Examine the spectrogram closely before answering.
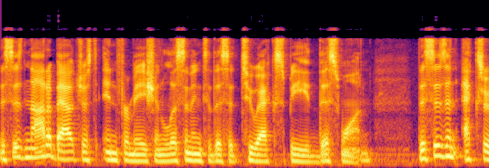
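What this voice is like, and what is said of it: Usual voice. Nothing is said of it.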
